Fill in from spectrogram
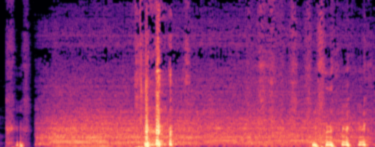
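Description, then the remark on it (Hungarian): A power drill whirs with a steady, droning motor hum, broken by a few sharp knocks partway through, before voices start talking over it near the end. “Figyelj, végülis az van, hogyha ugye a miénk, mi sávunkban nem hallatszik be, a lényeg az, hogy te ne beszélj akkor, amikor fúrnak.”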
